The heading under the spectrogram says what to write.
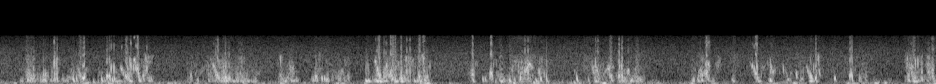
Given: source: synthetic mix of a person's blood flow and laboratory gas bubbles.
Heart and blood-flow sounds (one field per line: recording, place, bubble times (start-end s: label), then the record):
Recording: Doppler ultrasound of blood flow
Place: subclavian vein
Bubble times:
0.19-0.90 s: bubbles
0.97-1.56 s: bubbles
1.86-2.62 s: bubbles
2.77-3.00 s: bubbles
3.10-3.52 s: bubbles
3.62-4.32 s: bubbles
4.67-5.51 s: bubbles
5.73-6.46 s: bubbles
6.90-7.22 s: bubbles
7.31-7.38 s: bubbles
7.48-8.24 s: bubbles
8.30-8.39 s: bubbles
8.46-8.69 s: bubbles
9.03-9.37 s: bubbles
From the record:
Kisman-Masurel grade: 343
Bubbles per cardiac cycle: rolling drumbeat, 9 or more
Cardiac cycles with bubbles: 100%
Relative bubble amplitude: loud (0.450 to 0.775)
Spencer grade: 3 (all of the cardiac periods contain showers or single bubble signals, but not dominating or overriding the cardiac motion signals)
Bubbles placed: anywhere in the cardiac cycle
